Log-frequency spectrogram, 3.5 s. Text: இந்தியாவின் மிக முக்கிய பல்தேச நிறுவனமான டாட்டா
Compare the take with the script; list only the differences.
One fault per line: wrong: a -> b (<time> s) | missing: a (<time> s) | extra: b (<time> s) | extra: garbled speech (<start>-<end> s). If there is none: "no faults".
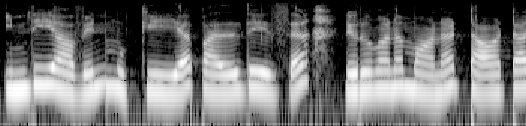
missing: மிக (0.7 s)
